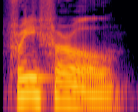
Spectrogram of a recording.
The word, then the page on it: free for all: British English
